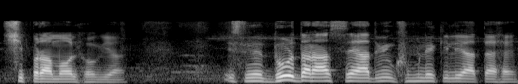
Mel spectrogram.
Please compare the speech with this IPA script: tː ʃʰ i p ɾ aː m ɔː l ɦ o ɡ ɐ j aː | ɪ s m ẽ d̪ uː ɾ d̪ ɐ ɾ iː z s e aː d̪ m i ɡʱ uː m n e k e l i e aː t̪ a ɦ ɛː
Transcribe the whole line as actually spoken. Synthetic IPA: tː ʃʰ i p ɾ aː m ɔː l ɦ o ɡ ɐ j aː | ɪ s m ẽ d̪ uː ɾ d̪ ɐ ɾ aː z s e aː d̪ m i ɡʱ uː m n e k e l i e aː t̪ a ɦ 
